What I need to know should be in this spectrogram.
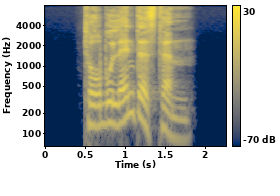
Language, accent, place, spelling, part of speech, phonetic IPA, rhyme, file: German, Germany, Berlin, turbulentestem, adjective, [tʊʁbuˈlɛntəstəm], -ɛntəstəm, De-turbulentestem.ogg
- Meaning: strong dative masculine/neuter singular superlative degree of turbulent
